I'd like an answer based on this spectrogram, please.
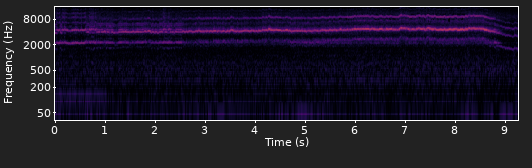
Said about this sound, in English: I just put the kettle on for a pot of chamomile.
